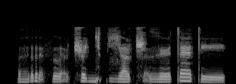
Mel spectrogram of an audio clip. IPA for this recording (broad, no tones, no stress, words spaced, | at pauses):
ə̤ rə̰θlə̰ʈ͡ʂʏ ɟə̰kʑɐʈ͡ʂə̰ ɣʏtɛ ti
